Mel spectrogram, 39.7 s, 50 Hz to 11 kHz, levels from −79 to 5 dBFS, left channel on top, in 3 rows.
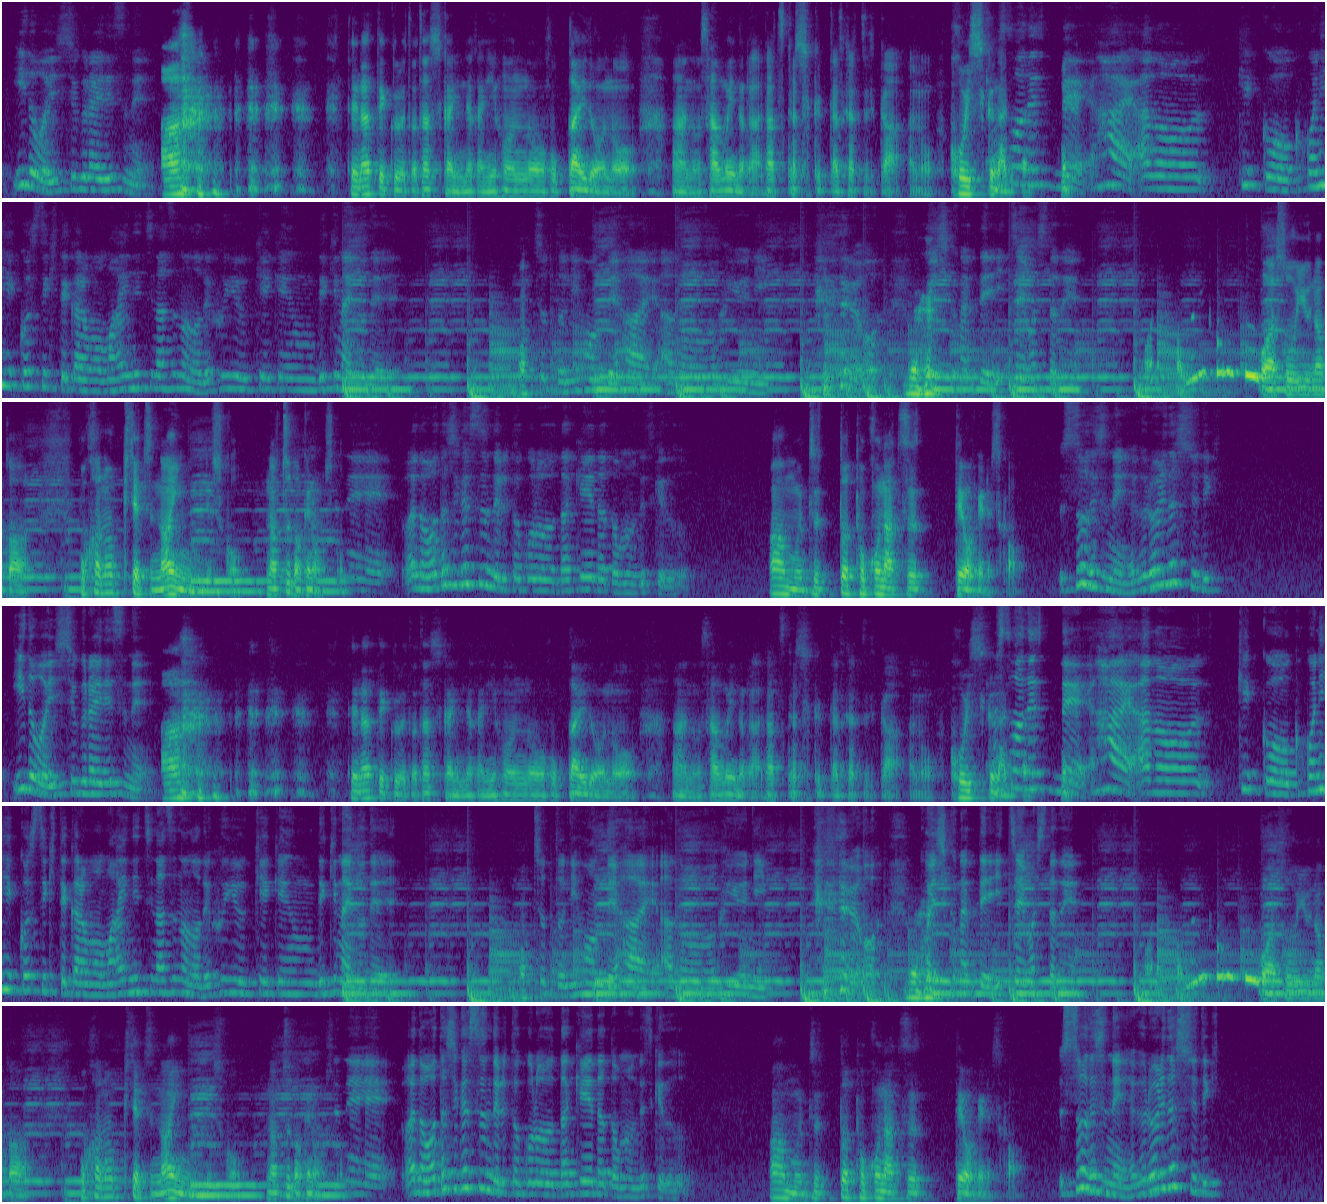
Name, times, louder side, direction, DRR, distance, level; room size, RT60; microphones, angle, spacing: voice 1, 0.0-1.5 9.9-12.1 12.4-17.2 18.6-20.9 21.3-24.0 29.8-33.3 37.0-38.6, right 2 dB, 55° right, 2.2 m, -30 dB
voice 2, 1.6-10.1 10.6-10.8 18.4-18.5 21.4-21.5 22.3-22.6 24.6-29.8 34.1-35.7 36.0-36.6, left 4 dB, 75° left, 0.7 m, -22 dB
sound 1, 16.6-27.7 28.3-29.9, equal, ahead, 2.6 m, -27 dB
11.5 x 7.0 x 5.4 m
head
